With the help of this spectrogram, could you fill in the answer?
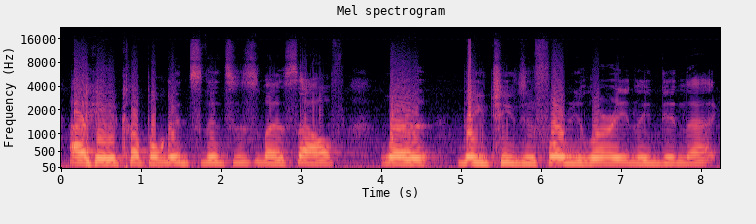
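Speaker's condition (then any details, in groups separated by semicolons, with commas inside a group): Cerebral palsy; speech impairment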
